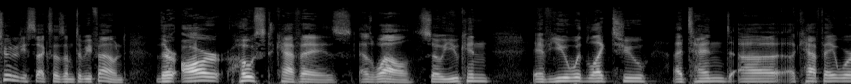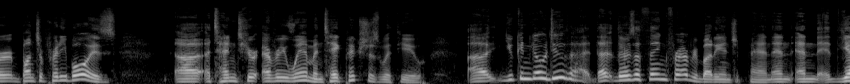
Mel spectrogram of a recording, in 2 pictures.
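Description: At 6.86 s, after "you would like to" and before "uh a cafe where", there is pre-echo. A hiss about 12 dB up fills 18 ms before the attack. The codec's 36 ms block spread noise backwards, apparently without short blocks. The attack sounds smeared.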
